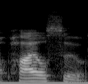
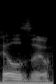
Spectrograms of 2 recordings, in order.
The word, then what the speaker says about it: Pilzu: Is it Pilzu or Pile Sue? It's Pilzu.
